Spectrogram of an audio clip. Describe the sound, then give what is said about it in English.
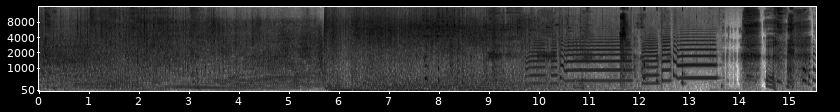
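A cartoon explosion from a SpongeBob SquarePants scene: voices and music give way to a sudden loud blast and a long rumbling roar. Bright, stepped musical tones and a few sharp hits follow. “And oh my gosh, like I didn't cut the audio clip short there. That's just when the scene ends. And I can see in my mind's eye, of course, the explosion and everything”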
